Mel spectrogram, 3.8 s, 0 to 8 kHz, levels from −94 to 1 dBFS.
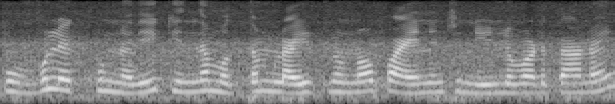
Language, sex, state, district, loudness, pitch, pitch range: Telugu, female, Telangana, Karimnagar, -17 LUFS, 245 Hz, 230-260 Hz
